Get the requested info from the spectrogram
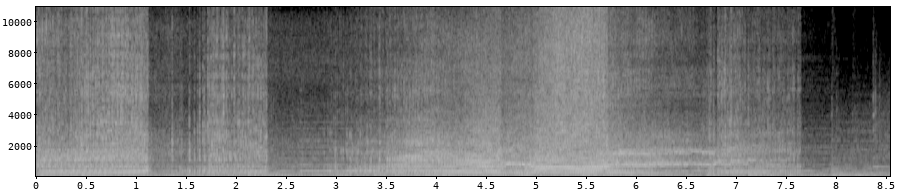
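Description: A car engine revving up and down while its tyres squeal and skid as the open tube-frame prototype sports car spins on asphalt; the squeal is loudest about five seconds in.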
